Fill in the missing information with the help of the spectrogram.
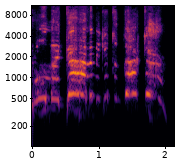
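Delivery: a hammed-up nurse in disbelief; shocked nurse. The nurse sends for the doctor, high hammed-up shock.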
